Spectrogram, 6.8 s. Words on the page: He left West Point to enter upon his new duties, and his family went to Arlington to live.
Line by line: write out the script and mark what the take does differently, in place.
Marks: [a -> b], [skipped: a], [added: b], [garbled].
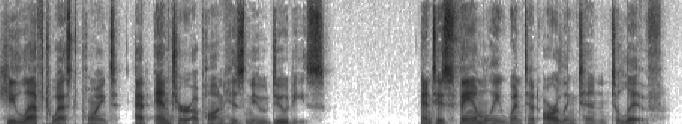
He left West Point [to -> at] enter upon his new duties, and his family went [to -> at] Arlington to live.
